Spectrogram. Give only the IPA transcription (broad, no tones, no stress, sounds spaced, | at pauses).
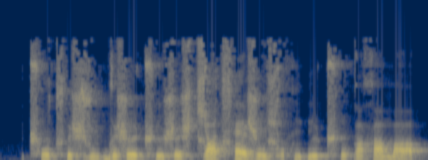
ʈ͡ʂʰ o t͡sʰ ɯ ʂ z y ɡ ɯ ʂ ø ʈ͡ʂʰ y ʂ ɯ ʂ t͡ɕ ɑ t͡sʰ æ ʐ ø ʑ o x y ʔ y ʈ͡ʂʰ ø ɡ ɑ x ɑ m ɑ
